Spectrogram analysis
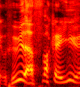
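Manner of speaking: retold brusque challenge. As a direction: play the baffled boss confronting a stranger. Acts Rob challenging the stranger.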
